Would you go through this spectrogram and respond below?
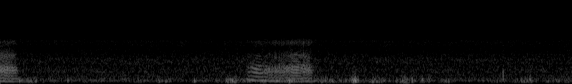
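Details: Brussels Griffon dog: a single short, fluttering snore amid soft snuffling breathing sounds; snoring.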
